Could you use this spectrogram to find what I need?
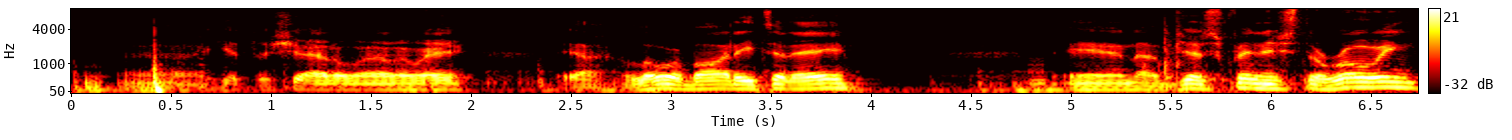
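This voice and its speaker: A man's very deep, low voice at a moderate pace, with very wide pitch swings and big swings in loudness. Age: 80s+. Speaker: older exerciser demonstrating workouts. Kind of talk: casual talk to camera. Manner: rambling, hesitant.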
